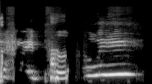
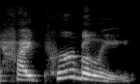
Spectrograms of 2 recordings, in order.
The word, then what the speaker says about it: hyperbole: hyperbowl isn't that Hy oh is it hyperboy ah Joe I'm sorry I've been saying it wrong okay what is a hyperbole thank you Jamie I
